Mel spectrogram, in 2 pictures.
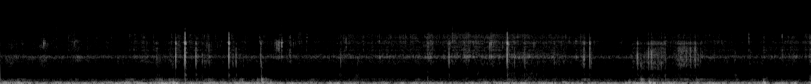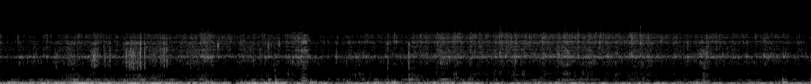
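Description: Dogs swimming and splashing through lake water near the bank, with irregular sloshes and splashes. Wind rumbles on the microphone throughout.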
